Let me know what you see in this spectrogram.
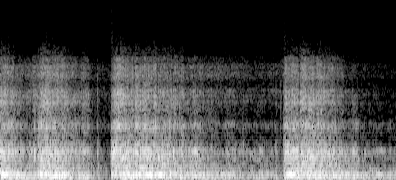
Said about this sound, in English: Well, it takes tons of smokeless powder to keep those big guns booming, the big guns that help our fighting men to victory.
